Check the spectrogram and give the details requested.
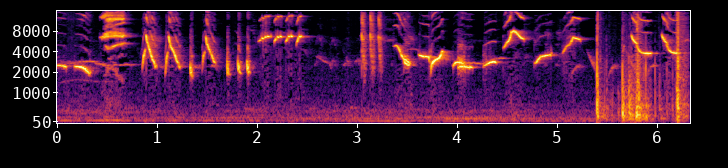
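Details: Constant flycatcher singing as a prompt for other birds: dense high chirps and swooping whistled notes in quick succession, a brief pause, then more twittering and a harsh rasping burst near the end.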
